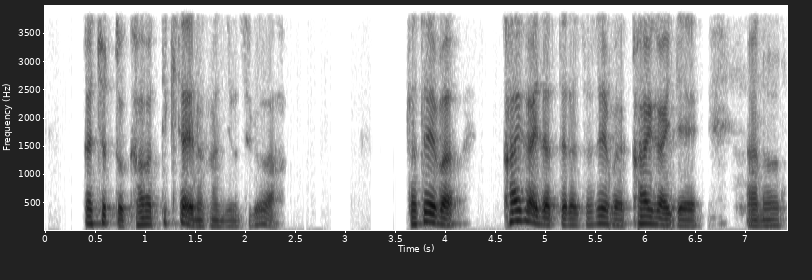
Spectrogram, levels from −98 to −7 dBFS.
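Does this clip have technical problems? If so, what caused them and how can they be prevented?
Yes. From 5.4 to 6.65 s the speech drags and stutters in eight brief stalls, the longest about 50 ms. This is repeated stalls (stutter): late packets kept emptying the jitter buffer, and the receiver stretched the last sound, about 116 ms in all, without losing any. A larger or more adaptive jitter buffer, together with a steadier network path with less congestion, would prevent it.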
